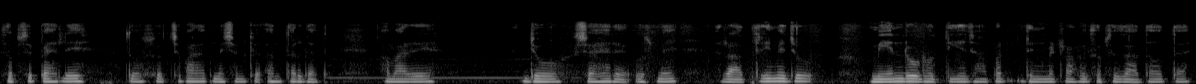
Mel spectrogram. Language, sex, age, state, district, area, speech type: Hindi, male, 30-45, Madhya Pradesh, Betul, rural, spontaneous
